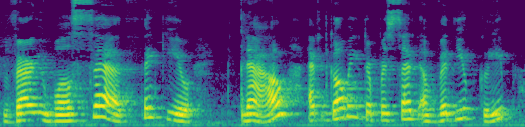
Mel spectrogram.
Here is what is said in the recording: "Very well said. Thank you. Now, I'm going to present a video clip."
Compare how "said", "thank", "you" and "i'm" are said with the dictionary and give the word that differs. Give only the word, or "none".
none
